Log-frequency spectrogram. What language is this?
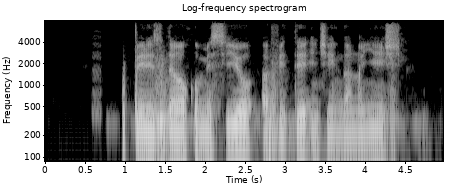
Kinyarwanda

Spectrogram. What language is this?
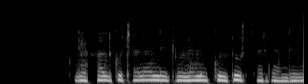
Pashto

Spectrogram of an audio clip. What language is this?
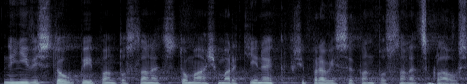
Czech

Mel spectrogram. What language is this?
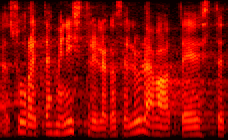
Estonian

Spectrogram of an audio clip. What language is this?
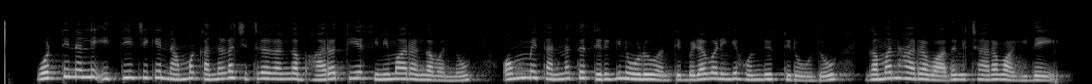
Kannada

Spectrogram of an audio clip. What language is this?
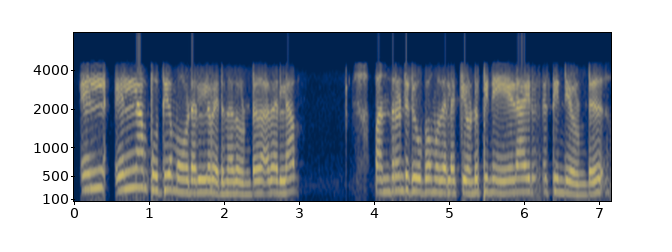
Malayalam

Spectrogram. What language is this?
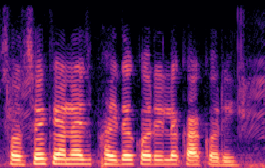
Bhojpuri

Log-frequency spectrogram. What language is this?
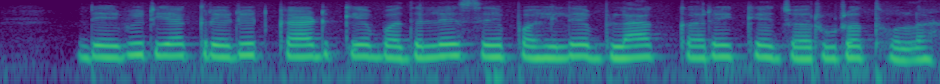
Bhojpuri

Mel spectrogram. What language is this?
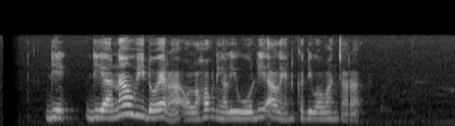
Sundanese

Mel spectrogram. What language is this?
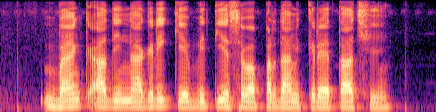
Maithili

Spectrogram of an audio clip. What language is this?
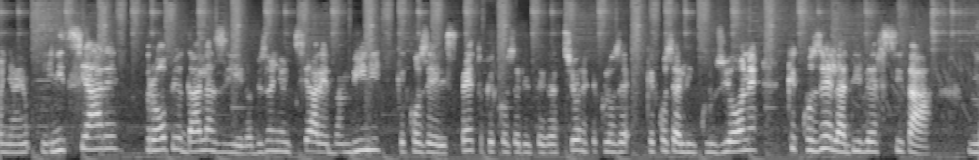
Italian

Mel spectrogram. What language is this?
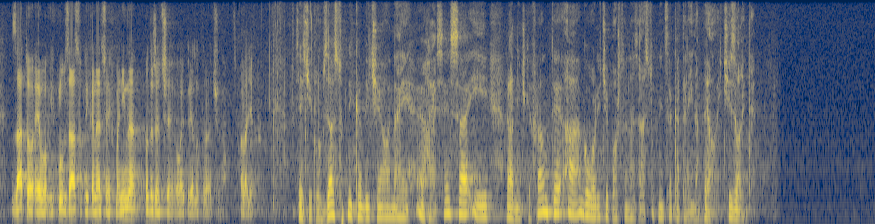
Croatian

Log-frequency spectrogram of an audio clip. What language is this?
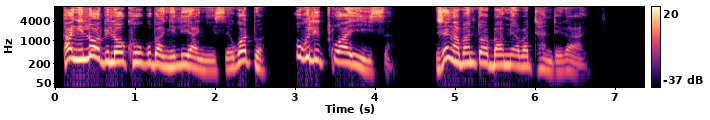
North Ndebele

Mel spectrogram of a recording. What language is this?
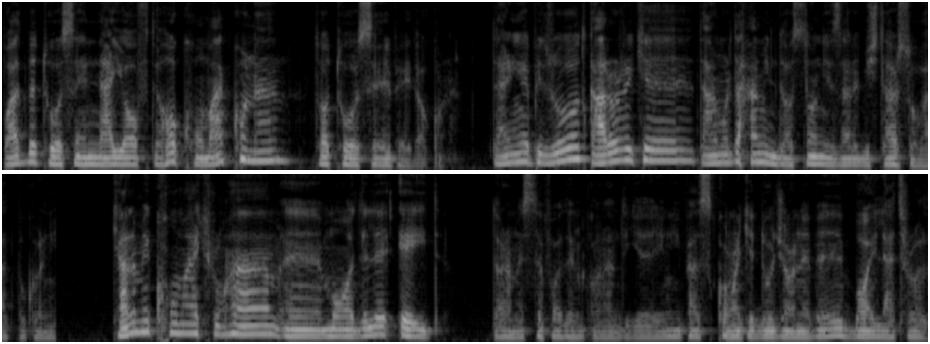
Persian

